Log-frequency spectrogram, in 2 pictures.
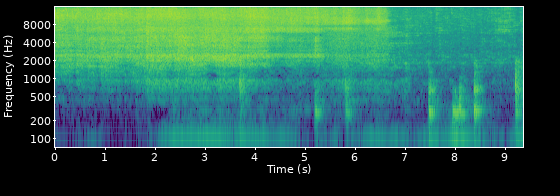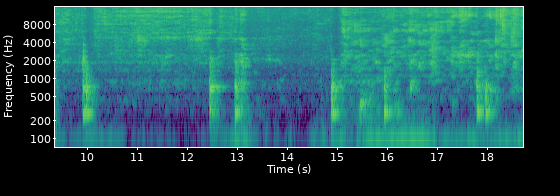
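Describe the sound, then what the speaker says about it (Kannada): Carrot and beetroot are stirred in a hot pan of tempering with onion, a loud sizzle that gives way to scattered scraping and clinking strokes of the spoon. "ಇವಾಗ ಒಂದು ಜೆಂಟಲ್ ಮಿಕ್ಸ್ ಕೊಡೋಣ."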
